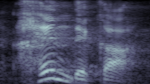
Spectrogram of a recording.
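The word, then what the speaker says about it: ἕνδεκα: Como é que eu pronuncio 11? Tá? Em grego. Rendeka. Rendeka. Ren é o numeral 1.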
